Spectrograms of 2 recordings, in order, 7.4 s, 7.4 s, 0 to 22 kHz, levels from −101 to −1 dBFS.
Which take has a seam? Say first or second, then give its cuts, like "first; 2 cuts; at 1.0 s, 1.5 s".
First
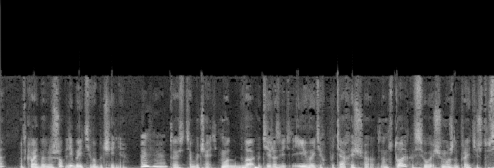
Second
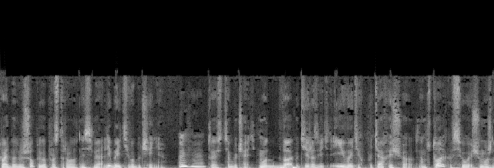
first; 1 cut; at 1.0 s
